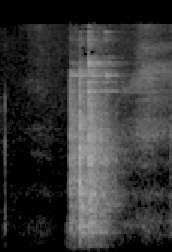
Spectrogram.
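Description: Metal saws clattering as they are handled and set down on a wooden workbench: a loud metallic clatter about a second in that rings briefly and fades.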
